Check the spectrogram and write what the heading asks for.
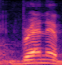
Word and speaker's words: Brené: Tá Bre Brené Brown.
